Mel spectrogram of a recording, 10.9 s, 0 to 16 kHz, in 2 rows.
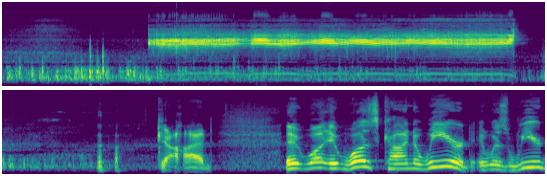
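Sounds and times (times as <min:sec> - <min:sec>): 
quieter outdoor noise: 0:00.0 - 0:10.8
chorus of mating cicadas droning on a sunny afternoon: 0:01.5 - 0:05.2
speech: 0:07.0 - 0:07.6, 0:08.2 - 0:10.8.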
